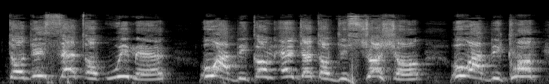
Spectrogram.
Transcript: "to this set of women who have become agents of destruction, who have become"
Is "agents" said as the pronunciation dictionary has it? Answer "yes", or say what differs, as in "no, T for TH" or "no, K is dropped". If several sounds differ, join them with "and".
no, S is dropped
